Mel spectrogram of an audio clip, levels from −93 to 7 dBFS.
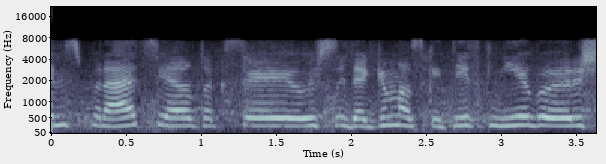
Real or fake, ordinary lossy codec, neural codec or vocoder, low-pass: fake; MP3, 48 kbps; codec, 16 kHz, 2 kbps, X-Codec, HuBERT features, trained on balanced general audio; 7.2 kHz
